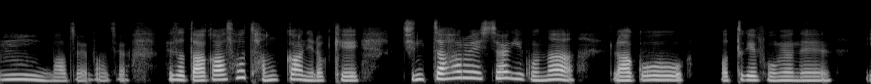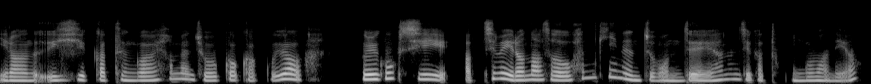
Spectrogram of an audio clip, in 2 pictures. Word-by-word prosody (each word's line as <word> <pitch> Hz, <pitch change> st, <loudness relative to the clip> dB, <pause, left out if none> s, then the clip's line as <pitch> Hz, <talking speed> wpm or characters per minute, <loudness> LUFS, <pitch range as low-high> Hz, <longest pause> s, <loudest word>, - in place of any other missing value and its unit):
음 220 Hz, -4 st, 0 dB
맞아요, 170 Hz, 0 st, -5 dB
맞아요. -, -, -8 dB, 0.4 s
그래서 210 Hz, -2 st, +1 dB
나가서 220 Hz, +11 st, +5 dB
잠깐 210 Hz, +1 st, +1 dB
이렇게 185 Hz, 0 st, -1 dB, 0.4 s
'진짜 235 Hz, +3 st, +4 dB
하루의 295 Hz, 0 st, +3 dB
시작이구나.'라고 205 Hz, -6 st, +2 dB, 0.3 s
어떻게 195 Hz, +2 st, 0 dB
보면은 185 Hz, 0 st, 0 dB, 0.3 s
이런 180 Hz, -3 st, 0 dB
의식 195 Hz, +2 st, -3 dB
같은 185 Hz, 0 st, -3 dB
걸 185 Hz, +2 st, 0 dB
하면 250 Hz, +1 st, -5 dB
좋을 180 Hz, -4 st, -2 dB
것 200 Hz, +2 st, -3 dB
같고요. 240 Hz, +3 st, 0 dB, 0.6 s
그리고 235 Hz, +3 st, +4 dB
혹시 235 Hz, -5 st, -1 dB, 0.2 s
아침에 265 Hz, -2 st, -1 dB
일어나서 205 Hz, -1 st, +2 dB
환기는 295 Hz, -, -3 dB
좀 180 Hz, -1 st, -4 dB
언제 165 Hz, -, 0 dB
하는지가 235 Hz, +5 st, -4 dB
더 -, -, -18 dB
궁금하네요. 180 Hz, +3 st, -3 dB
205 Hz, 270 characters per minute, -23 LUFS, 185-235 Hz, 0.6 s, 나가서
